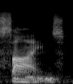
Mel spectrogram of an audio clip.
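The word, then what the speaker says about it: CIHNs: This evolution takes the form of Community Integrated Health Networks, or CIHN, pronounced as SIGNs. If the acronym SIGNs is new to you, it won't be for long.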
